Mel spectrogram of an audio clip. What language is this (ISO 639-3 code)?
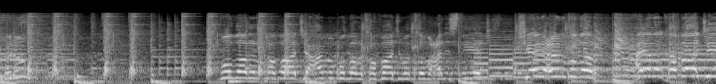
ara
